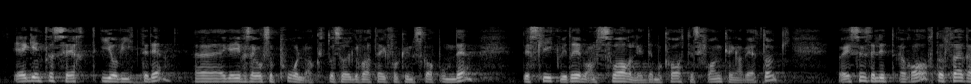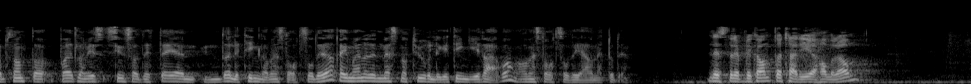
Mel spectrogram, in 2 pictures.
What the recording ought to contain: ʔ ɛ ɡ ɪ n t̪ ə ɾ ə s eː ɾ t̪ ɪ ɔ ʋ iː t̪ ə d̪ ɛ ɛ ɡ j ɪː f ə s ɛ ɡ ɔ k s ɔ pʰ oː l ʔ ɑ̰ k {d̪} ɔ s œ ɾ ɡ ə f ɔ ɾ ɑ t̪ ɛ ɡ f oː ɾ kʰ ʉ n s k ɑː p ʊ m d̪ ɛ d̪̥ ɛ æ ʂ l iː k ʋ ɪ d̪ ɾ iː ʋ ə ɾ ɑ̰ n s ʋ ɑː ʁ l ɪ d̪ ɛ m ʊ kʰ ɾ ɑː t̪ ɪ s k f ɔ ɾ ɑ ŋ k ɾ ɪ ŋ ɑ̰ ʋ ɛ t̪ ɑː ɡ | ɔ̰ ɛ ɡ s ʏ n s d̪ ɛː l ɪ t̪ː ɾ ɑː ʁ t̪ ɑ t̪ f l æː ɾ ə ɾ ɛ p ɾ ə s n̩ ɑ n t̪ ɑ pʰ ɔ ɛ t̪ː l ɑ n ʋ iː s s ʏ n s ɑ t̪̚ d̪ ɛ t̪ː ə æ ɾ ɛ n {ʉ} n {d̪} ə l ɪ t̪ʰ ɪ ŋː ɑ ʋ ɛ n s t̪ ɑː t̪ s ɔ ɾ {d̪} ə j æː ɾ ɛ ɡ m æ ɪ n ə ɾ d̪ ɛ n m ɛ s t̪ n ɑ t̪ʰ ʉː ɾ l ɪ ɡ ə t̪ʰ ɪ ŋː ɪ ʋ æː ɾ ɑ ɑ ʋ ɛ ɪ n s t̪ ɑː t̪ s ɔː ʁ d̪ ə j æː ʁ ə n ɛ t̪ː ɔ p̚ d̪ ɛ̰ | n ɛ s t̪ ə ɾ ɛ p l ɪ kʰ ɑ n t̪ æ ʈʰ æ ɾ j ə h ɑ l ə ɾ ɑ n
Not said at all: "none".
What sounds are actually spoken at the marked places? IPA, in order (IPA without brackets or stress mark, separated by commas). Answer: t̪, ʉ, d̪, d̪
